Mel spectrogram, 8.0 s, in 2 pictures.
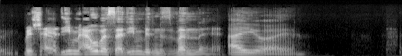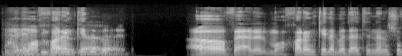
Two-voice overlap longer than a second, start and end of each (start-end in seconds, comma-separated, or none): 4.0-5.3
